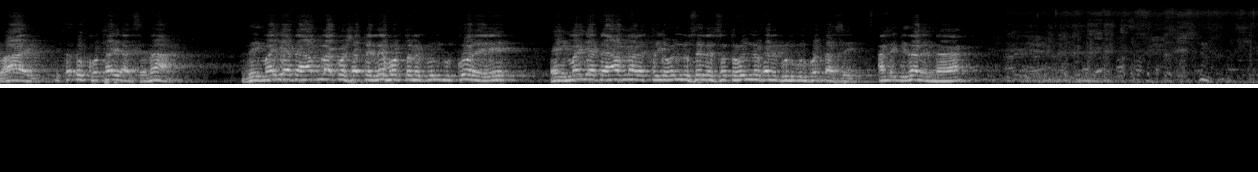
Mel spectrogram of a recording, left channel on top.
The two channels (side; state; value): right; silent; digital silence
